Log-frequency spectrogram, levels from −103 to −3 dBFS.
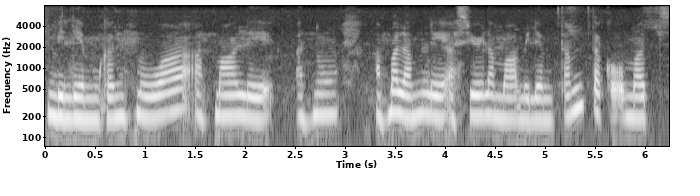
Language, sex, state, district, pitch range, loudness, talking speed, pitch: Mizo, female, Mizoram, Aizawl, 195-210 Hz, -16 LUFS, 210 wpm, 205 Hz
